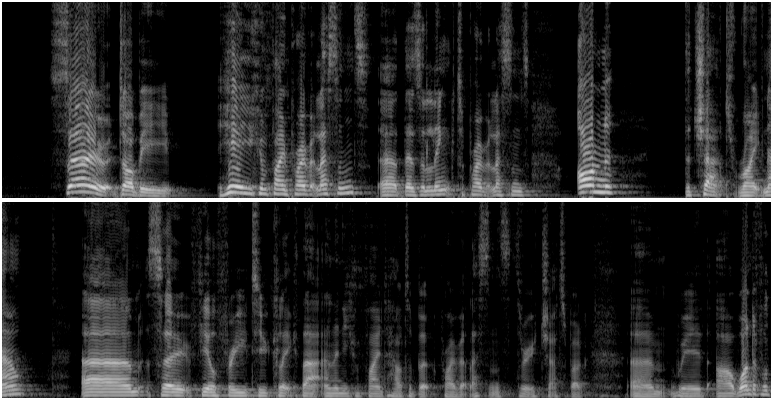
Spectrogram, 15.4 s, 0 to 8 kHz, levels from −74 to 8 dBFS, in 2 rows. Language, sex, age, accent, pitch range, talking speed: English, male, 20-39, British, 110-165 Hz, 165 wpm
